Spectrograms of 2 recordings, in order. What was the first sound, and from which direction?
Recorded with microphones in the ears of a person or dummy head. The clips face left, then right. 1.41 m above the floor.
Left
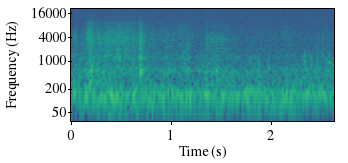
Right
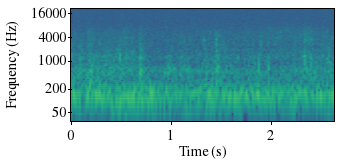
Only background noise.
